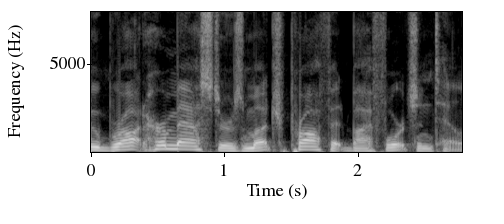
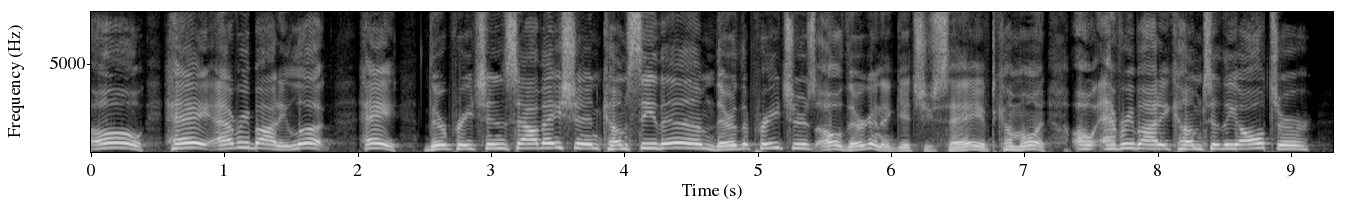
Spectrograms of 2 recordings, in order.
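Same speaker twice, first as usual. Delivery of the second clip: put-on, high, sarcastic, mocking, jeering tone; 8 semitones higher than usual. Acting out the possessed girl's taunts in a sermon: imitating a mocking heckler. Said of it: "This is a spirit of mockery".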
